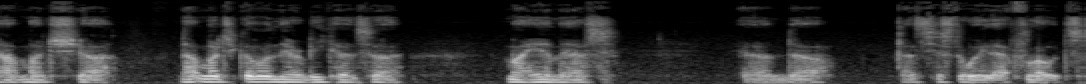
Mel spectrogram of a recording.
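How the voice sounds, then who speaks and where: The man talks very slowly, with long pauses coming often. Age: 60s. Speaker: person sharing illness experience. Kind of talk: personal testimony. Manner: halting, many fillers.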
